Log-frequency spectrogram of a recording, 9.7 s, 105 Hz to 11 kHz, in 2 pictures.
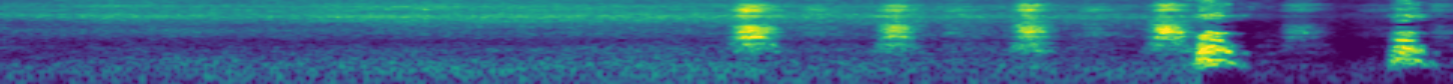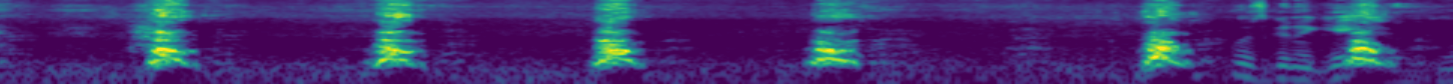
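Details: Black Newfoundland on a beach, one of two being walked, demand barking to seek connection and play; a run of about eight deep, evenly spaced barks roughly every 0.7 seconds after surf and wind noise, a person talking before.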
